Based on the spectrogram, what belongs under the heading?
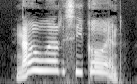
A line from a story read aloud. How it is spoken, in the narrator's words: exclaimed Mrs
